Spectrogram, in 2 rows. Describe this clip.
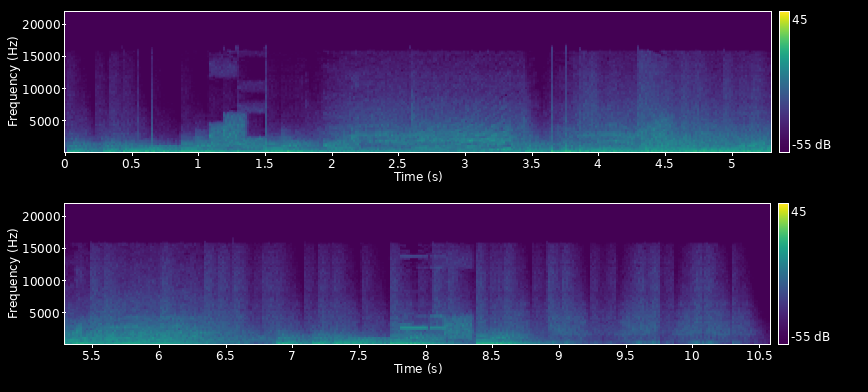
Futuristic Soundscape 2
Piano, strings, futuristic sound effects. Haunting, threatening, spooky.
futureistic, futuristic, spooky, threatning, piano, sound-effects, spook, approaching, star, evil, stars, future, spacy, threatening, fx, beat, haunting, idm, glitch, space, planetary, threat, haunted, war, dark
